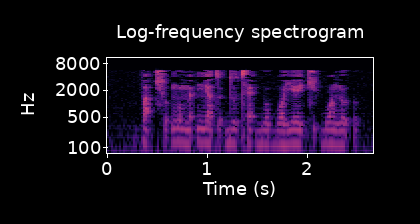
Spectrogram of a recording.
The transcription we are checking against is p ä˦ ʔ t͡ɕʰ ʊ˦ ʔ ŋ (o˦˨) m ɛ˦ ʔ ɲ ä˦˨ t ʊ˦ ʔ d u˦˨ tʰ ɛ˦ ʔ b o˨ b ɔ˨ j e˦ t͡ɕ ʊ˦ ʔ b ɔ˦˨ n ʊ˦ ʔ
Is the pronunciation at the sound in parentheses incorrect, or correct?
correct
